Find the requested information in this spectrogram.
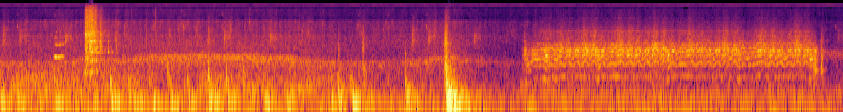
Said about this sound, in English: Oh no! The car won't start! Darn it! Start!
